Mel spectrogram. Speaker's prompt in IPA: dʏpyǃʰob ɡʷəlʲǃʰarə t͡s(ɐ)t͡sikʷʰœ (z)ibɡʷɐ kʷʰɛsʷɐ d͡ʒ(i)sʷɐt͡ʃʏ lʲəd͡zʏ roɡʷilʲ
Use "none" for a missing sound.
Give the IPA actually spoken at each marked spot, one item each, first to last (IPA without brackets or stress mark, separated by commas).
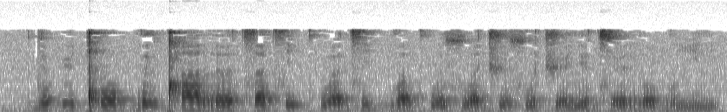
ɐ, d͡z, y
